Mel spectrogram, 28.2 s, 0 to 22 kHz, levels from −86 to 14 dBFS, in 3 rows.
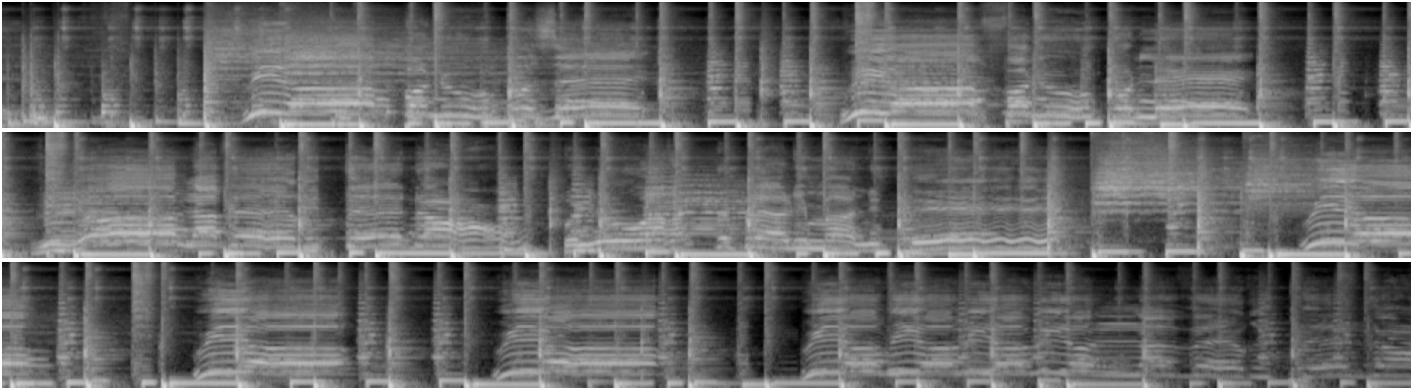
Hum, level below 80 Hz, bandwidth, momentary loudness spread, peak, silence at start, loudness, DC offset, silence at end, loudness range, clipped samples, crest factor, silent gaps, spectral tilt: none; -20 dBFS; over 20 kHz; 10 LU; 0 dBFS; 0 s; -15 LUFS; under 0.1%; 0 s; 6 LU; under 0.1%; 14 dB; none; -4 dB/octave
